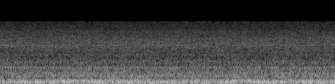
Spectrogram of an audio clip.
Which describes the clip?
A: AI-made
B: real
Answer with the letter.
A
